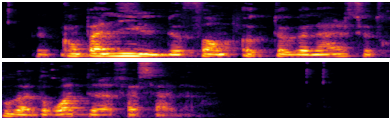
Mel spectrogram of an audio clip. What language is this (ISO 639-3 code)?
fra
